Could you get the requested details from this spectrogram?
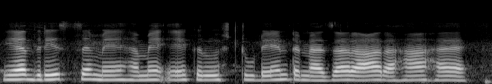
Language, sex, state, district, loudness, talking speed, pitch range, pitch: Hindi, female, Jharkhand, Palamu, -16 LUFS, 120 wpm, 200-220 Hz, 210 Hz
